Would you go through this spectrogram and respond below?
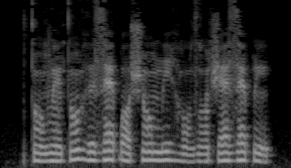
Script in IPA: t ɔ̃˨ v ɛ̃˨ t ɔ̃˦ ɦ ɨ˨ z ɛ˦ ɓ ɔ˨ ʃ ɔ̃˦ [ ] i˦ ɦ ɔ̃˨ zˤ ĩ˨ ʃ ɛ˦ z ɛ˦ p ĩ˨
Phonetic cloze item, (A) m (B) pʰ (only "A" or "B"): A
